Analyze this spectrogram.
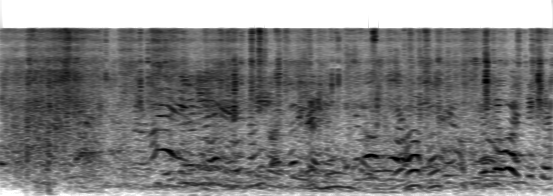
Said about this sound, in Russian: На территории Горнего Посада есть бассейн, где можно отдохнуть от дневного зноя, поплавать, побултыхаться. Бассейн приносит детям массу положительных эмоций и пользу организму.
